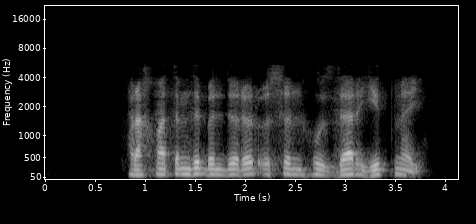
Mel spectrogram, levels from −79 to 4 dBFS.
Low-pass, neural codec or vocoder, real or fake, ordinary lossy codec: 5.4 kHz; codec, 24 kHz, 0.9 kbps, DualCodec; fake; AAC, 24 kbps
